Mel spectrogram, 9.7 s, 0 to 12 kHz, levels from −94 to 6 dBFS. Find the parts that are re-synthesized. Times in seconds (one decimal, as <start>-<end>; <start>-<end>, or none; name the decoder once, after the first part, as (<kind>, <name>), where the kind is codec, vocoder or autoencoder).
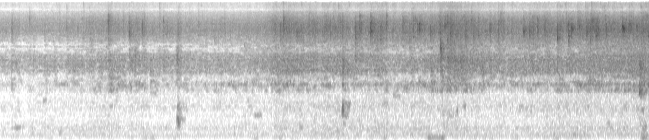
0.0-0.6 (vocoder, BigVGAN v2); 1.7-9.7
